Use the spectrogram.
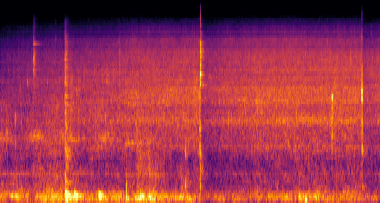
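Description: Karanji, a stuffed sweet pastry, fries in hot ghee with a steady close sizzle and bubbling, broken by a few sharp clinks of stirring.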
